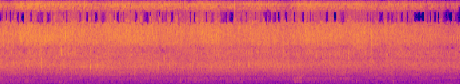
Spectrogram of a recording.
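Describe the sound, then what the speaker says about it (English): Pork frying in a pan for jambalaya gives a loud, continuous sizzle, like a dense hiss of spattering fat that holds steady and alone throughout. "All right, so we got our pork cooking"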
